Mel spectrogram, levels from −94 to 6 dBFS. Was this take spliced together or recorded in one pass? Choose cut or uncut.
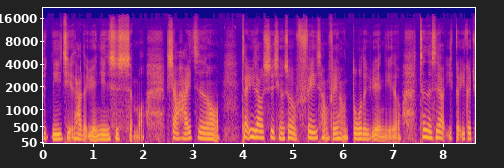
uncut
